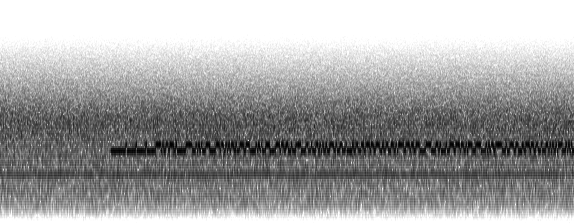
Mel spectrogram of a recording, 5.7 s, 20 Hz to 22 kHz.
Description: RTTY (75 baud, 170 Hz shift), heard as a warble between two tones, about 1480 Hz centre, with radio static and a steady whistle near 900 Hz. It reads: TYM SAMYM POPRAWKI NIE MOGA ZOSTAC …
